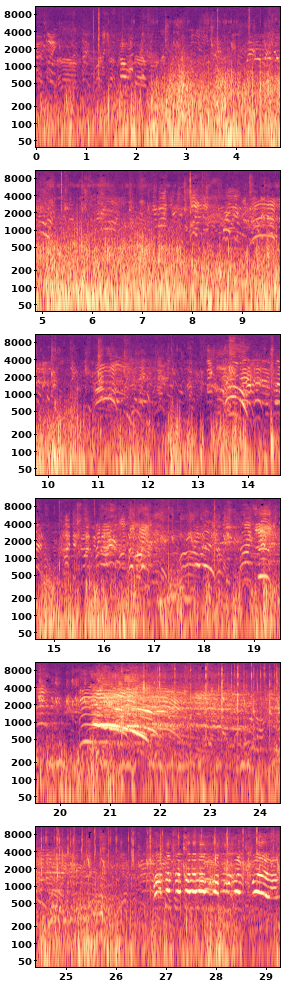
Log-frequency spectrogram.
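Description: Men shout across an open field at a distance.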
